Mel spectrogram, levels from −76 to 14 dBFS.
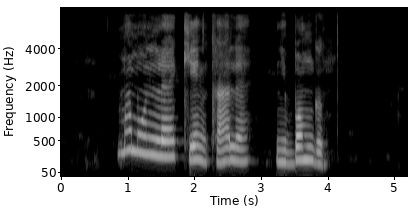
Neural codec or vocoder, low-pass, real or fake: codec, 24 kHz, 3.1 kbps, DualCodec; 7.2 kHz; fake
